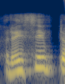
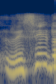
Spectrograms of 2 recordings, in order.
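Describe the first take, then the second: First: रिसिप्ट with the p sounded, "ri-SIPT"; common misreading. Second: रिसीट with silent p and long ee, "ri-SEET"; correct pronunciation. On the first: Teacher mimics students' reading, रिसिप्ट with a sounded p. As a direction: say रिसिप्ट as spelt, p and t both heard. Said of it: "इसको क्या पढ़ते हैं आप?". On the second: Teacher corrects the reading, रिसीट with the p silent. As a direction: say रिसीट with no p at all. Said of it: "जबकि रिसीट होता है". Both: Shown as a demonstration.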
